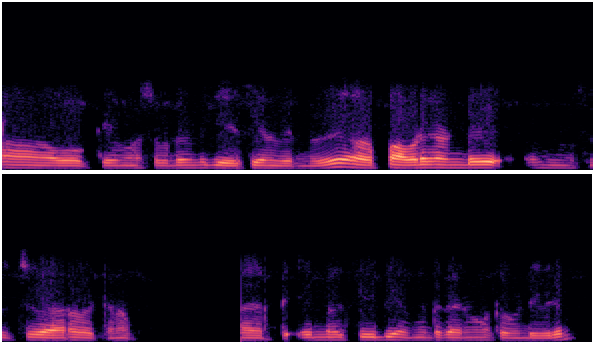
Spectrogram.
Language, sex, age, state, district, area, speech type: Malayalam, male, 30-45, Kerala, Palakkad, rural, conversation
